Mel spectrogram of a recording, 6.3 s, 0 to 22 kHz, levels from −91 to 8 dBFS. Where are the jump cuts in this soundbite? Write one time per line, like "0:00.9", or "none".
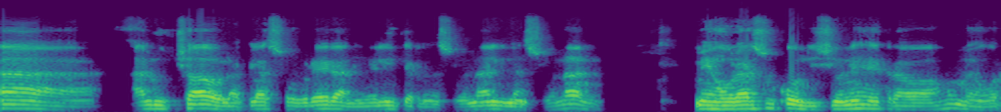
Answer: none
